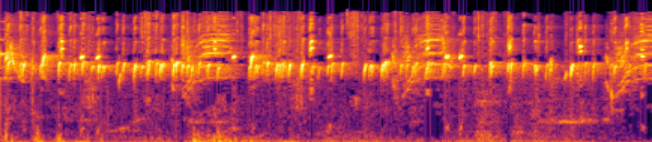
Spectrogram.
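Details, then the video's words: Goldfinch song, a lively run of liquid twitters, thin whistled pips and buzzy trills, steady throughout with faint low rustling beneath. "Singing Along with Goldfinches"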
